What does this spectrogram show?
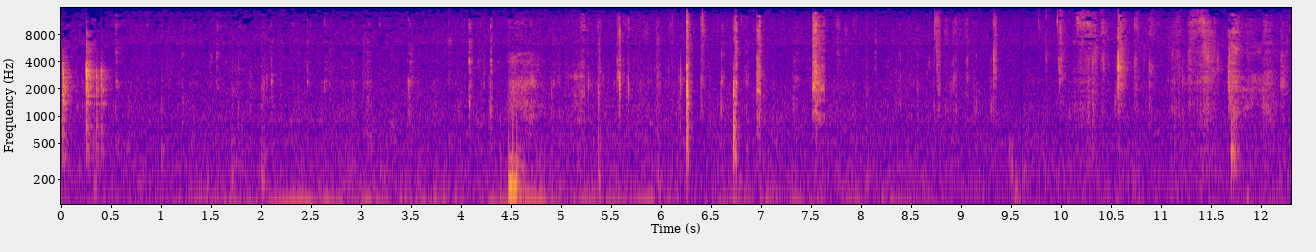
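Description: Chewing and mouth sounds of someone eating, with a series of short sharp clinks and scrapes of a metal spoon against a steel serving pan as rice is scooped up.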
